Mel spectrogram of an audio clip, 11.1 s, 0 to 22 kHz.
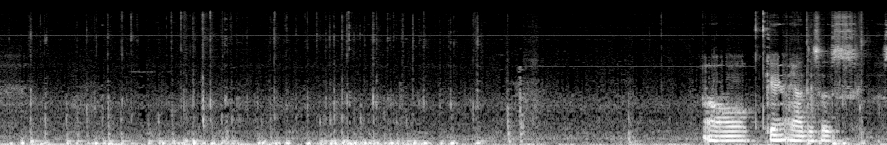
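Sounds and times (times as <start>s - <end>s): typing on computer keyboard: 0.2s - 6.1s.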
